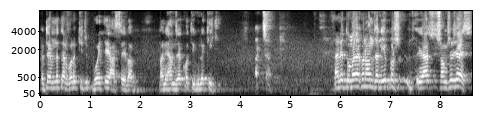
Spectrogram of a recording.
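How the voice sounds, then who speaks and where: A man's voice: on the high side, fairly quick, long pauses, a little mellow, a little hiss or hum, low-quality recording. A man teaching Arabic grammar to a class, often quizzing his students and calling them "baba". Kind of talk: classroom lesson.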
